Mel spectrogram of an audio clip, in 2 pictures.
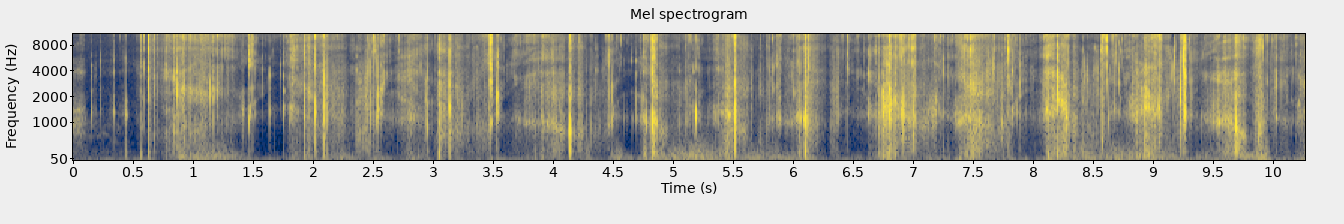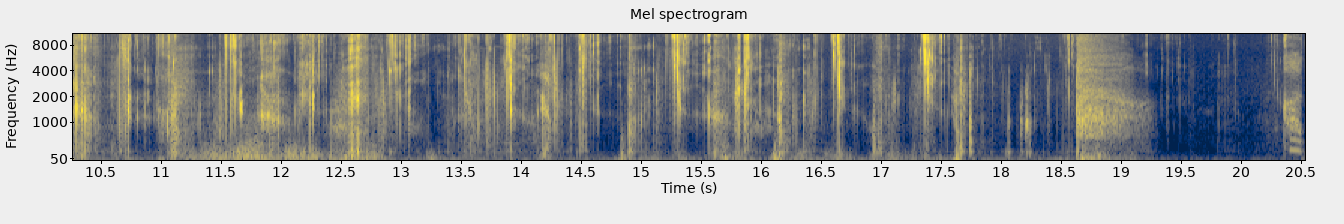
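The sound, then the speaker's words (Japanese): Someone crunches and chews chocolate-coated biscuit sticks, producing many rapid, crisp bites and crackling chews in a dense, irregular stream. The sound ends in a brief silence. “私もお兄さんも大好きなポッキーチョコレートだよ。”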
